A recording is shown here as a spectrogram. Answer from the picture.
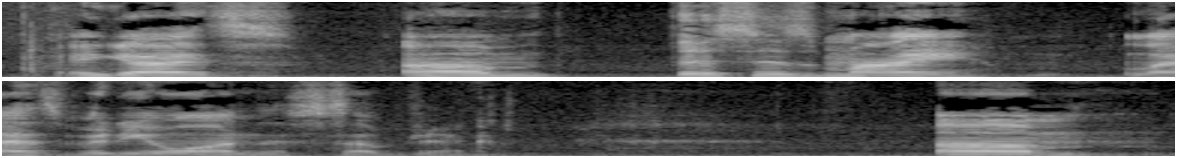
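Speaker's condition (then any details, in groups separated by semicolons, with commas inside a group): Cerebral palsy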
